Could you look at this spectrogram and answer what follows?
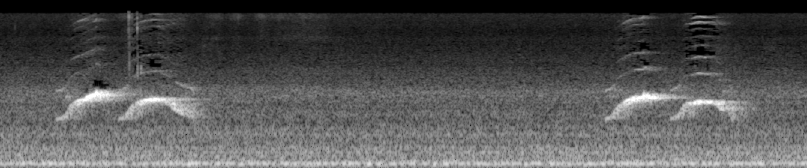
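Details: Two bursts of clear double whistles from a pet budgerigar, each made of two rising-falling slurred notes, separated by about three and a half seconds of quiet hum.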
